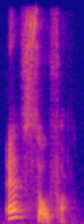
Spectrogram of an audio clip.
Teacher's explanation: два слова в нас є е артикль соofфа е диван воно так швидко вимовляється так близько вимовляється одне до одного що ми сприймаємо його як одне слово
